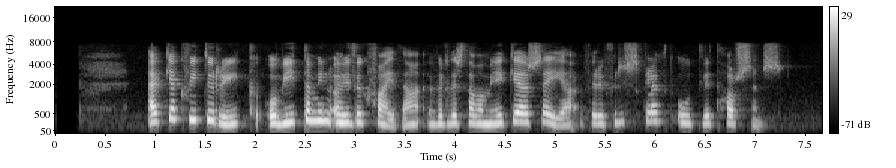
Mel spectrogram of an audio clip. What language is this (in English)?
Icelandic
